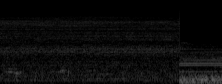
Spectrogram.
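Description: A steady, even hiss with no distinct knocks or beeps. About two seconds in it cuts off abruptly and background music begins.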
